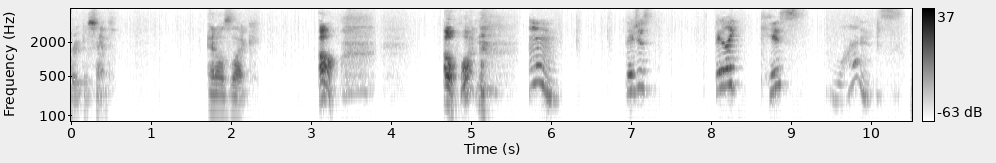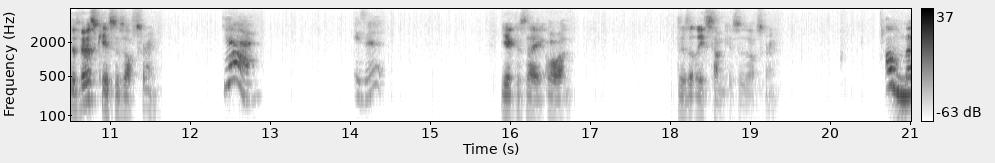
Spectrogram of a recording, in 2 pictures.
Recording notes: Sorry that the audio is very low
